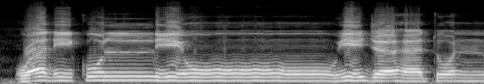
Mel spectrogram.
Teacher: ketika sudah dimasukkan ditahan dengan gunnah sepanjang 2 harakat. Maka walikulli wijhatun, bukan hanya sekedar masuk, bukan hanya sekedar walikulli wijhatun, tapi tahan dulu 2 harakat. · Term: idgham bi gunnah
